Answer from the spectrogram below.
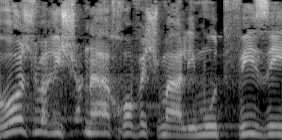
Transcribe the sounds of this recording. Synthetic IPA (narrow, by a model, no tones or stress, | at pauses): ʁo̞ʃvaʁiʃo̞naχo̞feʃmealimutfizi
